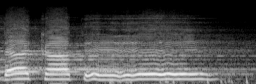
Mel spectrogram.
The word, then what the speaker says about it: দেখাতে: দেখাতে না, দেখাতে। খ হবে, তুমি ক বলছো।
